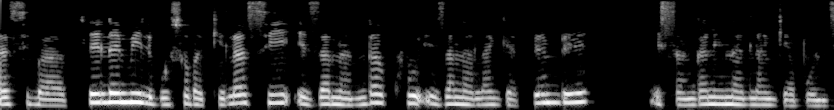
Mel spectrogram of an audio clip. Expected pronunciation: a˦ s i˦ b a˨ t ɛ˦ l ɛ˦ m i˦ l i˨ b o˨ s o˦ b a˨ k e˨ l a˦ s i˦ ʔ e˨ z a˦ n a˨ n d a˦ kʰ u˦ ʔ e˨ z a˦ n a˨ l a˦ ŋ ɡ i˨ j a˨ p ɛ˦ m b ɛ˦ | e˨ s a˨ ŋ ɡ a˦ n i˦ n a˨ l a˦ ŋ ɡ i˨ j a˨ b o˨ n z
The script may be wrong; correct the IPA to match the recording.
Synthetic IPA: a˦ s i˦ b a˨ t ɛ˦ l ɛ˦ m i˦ l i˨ b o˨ s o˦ b a˨ k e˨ l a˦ s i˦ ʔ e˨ z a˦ n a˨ n d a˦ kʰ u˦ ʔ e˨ z a˦ n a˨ l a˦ ŋ ɡ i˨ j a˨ p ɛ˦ m b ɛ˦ | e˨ s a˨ ŋ ɡ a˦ n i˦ n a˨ l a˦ ŋ ɡ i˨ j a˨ b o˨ n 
